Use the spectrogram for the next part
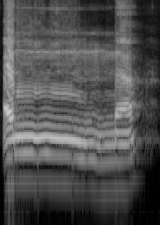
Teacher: पहले में गुन्ना और दूसरे में जब नून को पढ़ेंगे तो फौरन और साफ साफ। अन्ना याद क्या रखनी है आपको कि जब नून पर तशदीद आए या मीम पर तशदीद आए तो वहाँ पर गुन्ना करेंगे, आवाज़ को नाक में थोड़ी देर रखेंगे।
